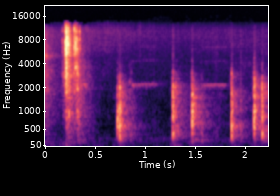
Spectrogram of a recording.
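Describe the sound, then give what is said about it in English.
A door opens as someone walks in, with a series of wooden knocks and latch clicks, broken by a thin, steady hinge squeak; no one speaks. “What do you mean, walking in here without knocking?”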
